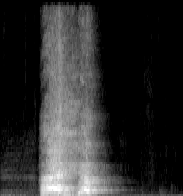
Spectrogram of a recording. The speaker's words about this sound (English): I'm going to sneeze.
